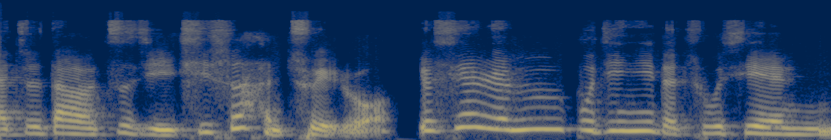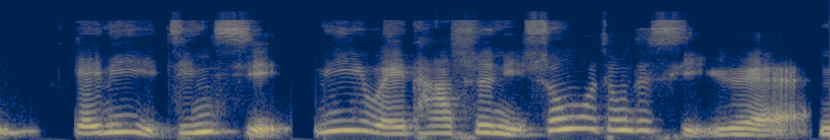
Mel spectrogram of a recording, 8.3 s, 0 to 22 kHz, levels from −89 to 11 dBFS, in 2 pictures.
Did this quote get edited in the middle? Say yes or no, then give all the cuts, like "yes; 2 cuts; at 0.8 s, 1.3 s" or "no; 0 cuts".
no; 0 cuts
